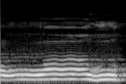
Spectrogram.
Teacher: lam jalalah yang didahului fathah kita baca tafkim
